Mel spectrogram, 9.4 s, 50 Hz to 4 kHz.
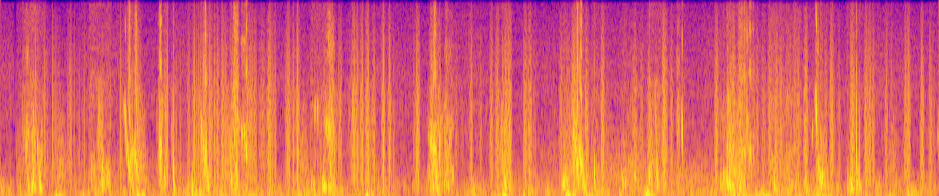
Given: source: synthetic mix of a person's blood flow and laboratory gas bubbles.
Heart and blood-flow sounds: Doppler ultrasound of blood flow; subclavian vein
0.21-0.45 s: bubbles
0.88-1.12 s: bubbles
1.22-1.41 s: bubbles
1.56-1.79 s: bubbles
1.99-2.13 s: bubbles
2.28-2.50 s: bubbles
3.11-3.38 s: bubbles
3.51-3.55 s: bubbles
4.27-4.54 s: bubbles
4.98-5.13 s: bubbles
5.60-5.89 s: bubbles
5.92-5.99 s: bubbles
6.20-6.62 s: bubbles
6.78-6.86 s: bubbles
7.18-7.55 s: bubbles
7.70-8.03 s: bubbles
8.09-8.29 s: bubbles
8.47-8.64 s: bubbles
9.37-9.40 s: bubbles
From the record:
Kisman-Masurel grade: 233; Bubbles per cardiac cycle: several, 3 to 8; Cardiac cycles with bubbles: 50 to 99%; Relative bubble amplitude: loud (0.450 to 0.775); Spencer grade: 3 (all of the cardiac periods contain showers or single bubble signals, but not dominating or overriding the cardiac motion signals); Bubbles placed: anywhere in the cardiac cycle

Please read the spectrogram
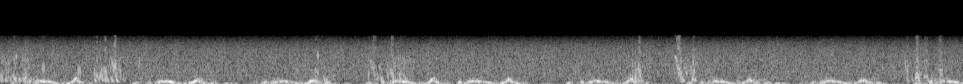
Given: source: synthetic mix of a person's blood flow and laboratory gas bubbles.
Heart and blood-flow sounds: Doppler ultrasound of blood flow; precordium
0.00-0.48 s: bubbles
0.75-0.84 s: bubbles
0.92-1.26 s: bubbles
1.36-1.45 s: bubbles
3.11-3.38 s: bubbles
3.67-4.16 s: bubbles
6.28-6.47 s: bubbles
6.71-7.06 s: bubbles
9.02-9.48 s: bubbles
From the record:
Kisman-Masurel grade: 332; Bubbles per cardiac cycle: rolling drumbeat, 9 or more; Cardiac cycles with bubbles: 50 to 99%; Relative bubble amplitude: moderate (0.250 to 0.450); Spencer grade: 3 (all of the cardiac periods contain showers or single bubble signals, but not dominating or overriding the cardiac motion signals); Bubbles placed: anywhere in the cardiac cycle

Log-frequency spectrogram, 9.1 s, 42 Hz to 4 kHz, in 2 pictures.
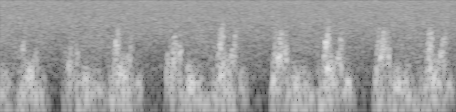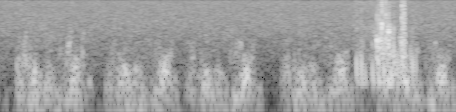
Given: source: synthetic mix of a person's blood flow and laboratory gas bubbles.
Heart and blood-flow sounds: Doppler ultrasound of blood flow; precordium
8.09-8.75 s: bubbles
From the record:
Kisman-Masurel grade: 213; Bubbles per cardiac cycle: several, 3 to 8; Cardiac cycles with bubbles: 1 to 10%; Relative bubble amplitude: loud (0.450 to 0.775); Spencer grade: 1 (occasional bubble signal discernible with the cardiac motion signal, with majority of cardiac periods free of bubbles); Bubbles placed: only in the low amplitude regions of the cardiac cycle

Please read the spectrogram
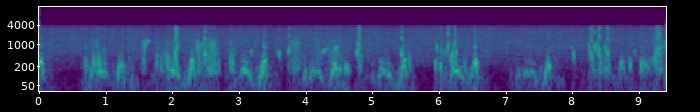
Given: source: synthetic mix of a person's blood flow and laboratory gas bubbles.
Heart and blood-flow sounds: Doppler ultrasound of blood flow; precordium
0.68-1.02 s: bubbles
1.52-1.68 s: bubbles
1.74-2.12 s: bubbles
2.33-2.73 s: bubbles
2.84-2.97 s: bubbles
3.17-3.21 s: bubbles
3.58-3.64 s: bubbles
3.72-3.93 s: bubbles
4.12-4.68 s: bubbles
4.74-4.88 s: bubbles
5.41-5.49 s: bubbles
5.53-5.59 s: bubbles
5.93-6.29 s: bubbles
6.36-6.42 s: bubbles
7.98-8.06 s: bubbles
8.23-8.60 s: bubbles
8.83-8.97 s: bubbles
9.00-9.41 s: bubbles
From the record:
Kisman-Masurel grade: 232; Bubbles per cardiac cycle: several, 3 to 8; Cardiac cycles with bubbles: 50 to 99%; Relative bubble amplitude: moderate (0.250 to 0.450); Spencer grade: 3 (all of the cardiac periods contain showers or single bubble signals, but not dominating or overriding the cardiac motion signals); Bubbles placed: only in the low amplitude regions of the cardiac cycle

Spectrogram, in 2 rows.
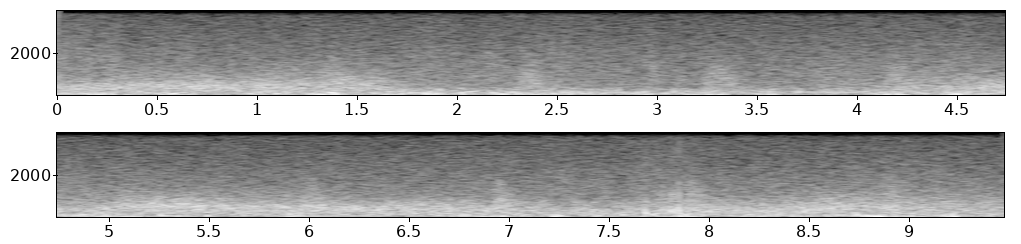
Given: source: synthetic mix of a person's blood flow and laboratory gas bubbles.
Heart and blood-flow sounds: Doppler ultrasound of blood flow; subclavian vein
7.64-7.91 s: bubbles
From the record:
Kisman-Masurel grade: 123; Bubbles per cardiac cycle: 1 to 2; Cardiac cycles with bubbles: 10 to 50%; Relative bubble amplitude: loud (0.450 to 0.775); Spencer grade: 2 (many but less than half of the cardiac periods contain bubble signals, singularly or in groups); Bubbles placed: anywhere in the cardiac cycle

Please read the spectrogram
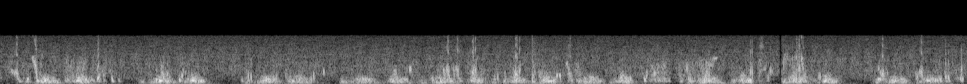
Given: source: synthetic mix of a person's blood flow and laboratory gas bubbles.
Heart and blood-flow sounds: Doppler ultrasound of blood flow; precordium
0.00-0.03 s: bubbles
0.08-0.44 s: bubbles
0.63-1.23 s: bubbles
1.53-1.73 s: bubbles
1.75-1.97 s: bubbles
2.40-2.54 s: bubbles
2.70-2.80 s: bubbles
2.84-2.99 s: bubbles
3.08-3.18 s: bubbles
3.21-3.28 s: bubbles
4.03-4.14 s: bubbles
4.35-4.87 s: bubbles
4.95-5.02 s: bubbles
5.10-5.24 s: bubbles
5.32-5.82 s: bubbles
6.22-6.35 s: bubbles
6.39-6.71 s: bubbles
6.77-7.19 s: bubbles
7.46-7.75 s: bubbles
7.80-8.25 s: bubbles
8.74-8.92 s: bubbles
9.13-9.29 s: bubbles
9.32-9.67 s: bubbles
From the record:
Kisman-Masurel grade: 342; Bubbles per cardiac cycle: rolling drumbeat, 9 or more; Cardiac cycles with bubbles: 100%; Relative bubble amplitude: moderate (0.250 to 0.450); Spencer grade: 3 (all of the cardiac periods contain showers or single bubble signals, but not dominating or overriding the cardiac motion signals); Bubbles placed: anywhere in the cardiac cycle

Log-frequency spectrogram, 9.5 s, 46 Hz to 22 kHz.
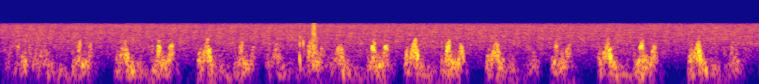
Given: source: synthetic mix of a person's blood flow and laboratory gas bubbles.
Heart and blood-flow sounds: Doppler ultrasound of blood flow; precordium
3.70-3.82 s: bubbles
3.85-3.98 s: bubbles
From the record:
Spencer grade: 1 (occasional bubble signal discernible with the cardiac motion signal, with majority of cardiac periods free of bubbles); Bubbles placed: anywhere in the cardiac cycle

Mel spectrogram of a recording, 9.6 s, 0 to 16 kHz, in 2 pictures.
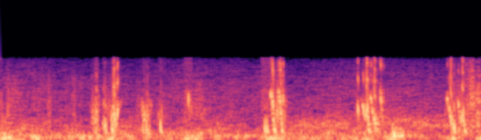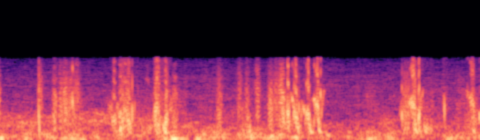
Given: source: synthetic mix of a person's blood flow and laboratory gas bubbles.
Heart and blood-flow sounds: Doppler ultrasound of blood flow; subclavian vein
0.90-1.21 s: bubbles
1.40-1.53 s: bubbles
1.56-1.65 s: bubbles
1.84-1.92 s: bubbles
2.60-2.87 s: bubbles
3.55-3.87 s: bubbles
4.42-4.71 s: bubbles
5.18-5.24 s: bubbles
5.33-5.39 s: bubbles
5.50-5.58 s: bubbles
5.87-6.54 s: bubbles
7.21-7.33 s: bubbles
7.64-8.06 s: bubbles
8.79-9.15 s: bubbles
9.22-9.29 s: bubbles
9.46-9.62 s: bubbles
From the record:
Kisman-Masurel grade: 243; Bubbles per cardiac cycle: several, 3 to 8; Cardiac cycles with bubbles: 100%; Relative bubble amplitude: loud (0.450 to 0.775); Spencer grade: 3 (all of the cardiac periods contain showers or single bubble signals, but not dominating or overriding the cardiac motion signals); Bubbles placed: anywhere in the cardiac cycle

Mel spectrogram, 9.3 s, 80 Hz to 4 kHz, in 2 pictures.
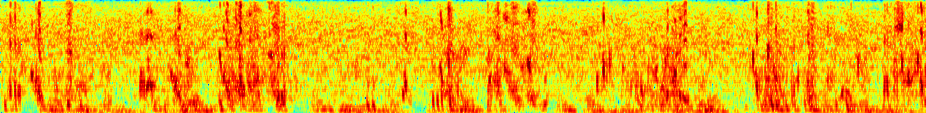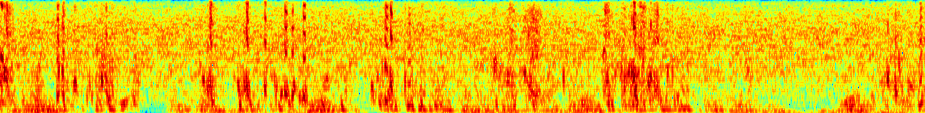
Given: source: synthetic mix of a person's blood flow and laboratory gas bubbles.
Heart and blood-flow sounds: Doppler ultrasound of blood flow; precordium
0.00-0.47 s: bubbles
0.49-0.57 s: bubbles
0.68-1.02 s: bubbles
1.06-1.53 s: bubbles
1.80-2.09 s: bubbles
2.12-2.37 s: bubbles
2.43-2.77 s: bubbles
2.95-3.51 s: bubbles
3.69-4.33 s: bubbles
4.38-4.82 s: bubbles
4.88-5.35 s: bubbles
5.61-6.20 s: bubbles
6.23-6.40 s: bubbles
6.48-6.95 s: bubbles
7.04-7.52 s: bubbles
7.62-8.12 s: bubbles
8.96-9.26 s: bubbles
From the record:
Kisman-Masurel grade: 333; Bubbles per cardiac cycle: rolling drumbeat, 9 or more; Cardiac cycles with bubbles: 50 to 99%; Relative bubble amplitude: loud (0.450 to 0.775); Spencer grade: 3 (all of the cardiac periods contain showers or single bubble signals, but not dominating or overriding the cardiac motion signals); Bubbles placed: anywhere in the cardiac cycle

